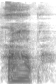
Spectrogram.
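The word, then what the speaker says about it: רבה: 라바입니다. 라바. 라바라고 읽습니다. 라바.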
